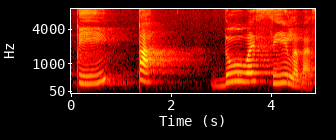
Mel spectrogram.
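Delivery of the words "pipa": Pipa split into two slow clapped beats; syllable by syllable. Shown as a demonstration. Teacher counting syllables with claps. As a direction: clap out Pi-pa slowly. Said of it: "Vamos contar novamente, ó".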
